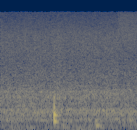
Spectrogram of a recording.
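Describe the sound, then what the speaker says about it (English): Honey bees shaken off a brood frame make a soft, steady buzzing hum, broken by one brief sharp knock partway through, with no talking. "Now we'll shake the bees off."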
